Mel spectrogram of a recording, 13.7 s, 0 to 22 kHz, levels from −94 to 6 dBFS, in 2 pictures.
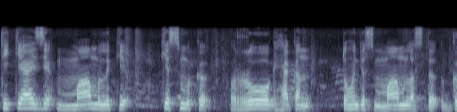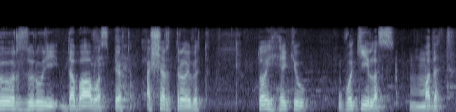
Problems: background sounds at intervals, background conversations at intervals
